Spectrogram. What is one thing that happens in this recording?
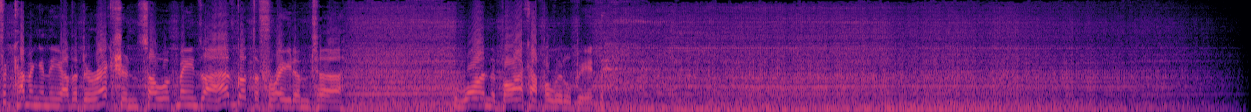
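A motorcycle engine hums steadily on the move.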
